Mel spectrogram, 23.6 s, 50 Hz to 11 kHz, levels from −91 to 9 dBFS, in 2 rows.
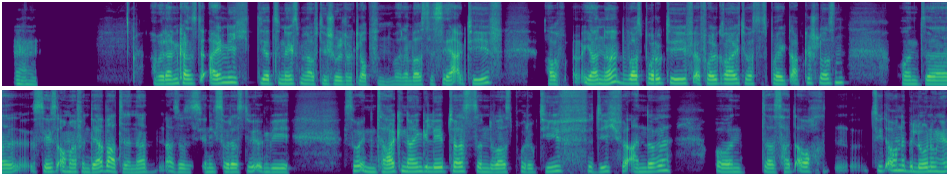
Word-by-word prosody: Mhm. 135 -3 -7 1.4
Aber 145 +1 0
dann 155 +2 +2
kannst 165 -2 +3
du - - -1
eigentlich 195 +4 +3
dir 155 -2 +3
zunächst 155 0 0
mal 155 -2 -3
auf 145 - -1
die 145 - -6
Schulter 135 -2 +1
klopfen, 120 -1 -4
weil 135 -1 -8
dann 130 0 -5
warst 135 +3 +1
du 140 - -9
sehr 140 - +4
aktiv 165 +6 0 0.5
auch, - - 0 0.3
ja, 150 -4 +4
ne? 160 +9 +3
Du 165 -2 -10
warst 155 0 +7
produktiv, 165 0 +3
erfolgreich, 160 +1 +3
du 160 - -2
hast 150 - -3
das - - -8
Projekt 145 -3 +1
abgeschlossen 180 +2 -2 0.6
und, 145 -2 -5
äh, 140 0 +3 0.2
seh 150 - +1
es 155 - +1
auch 170 - +1
mal 150 -1 -1
von 150 -1 -6
der 145 +6 +3
Warte, 135 -6 +2
ne? 140 +2 -3 0.2
Also, 160 -5 -3
es 135 - -5
ist - - 0
ja 150 - -7
nicht 150 -1 -1
so, 150 - +2
dass 145 0 +3
du 170 -3 -6
irgendwie 145 -2 -2 0.7
so 185 - -1
in 165 - -2
den 145 - -7
Tag 150 +2 +4
hineingelebt 160 -1 +2
hast, 170 0 +3
sondern 150 -3 -3
du 140 - -3
warst 145 +1 -1
produktiv 160 +3 -4
für 175 -3 -4
dich, 155 +4 -2
für - - 0
andere 155 +6 0 0.5
und 145 -1 0 0.2
das 145 -2 0
hat 150 - -4
auch 165 +1 +1 0.6
zieht 180 -2 -4
auch - - +2
'ne 200 -1 -1
Belohnung 165 -1 +1
155 Hz, 185 wpm, -23 LUFS, 145-170 Hz, 1.4 s, warst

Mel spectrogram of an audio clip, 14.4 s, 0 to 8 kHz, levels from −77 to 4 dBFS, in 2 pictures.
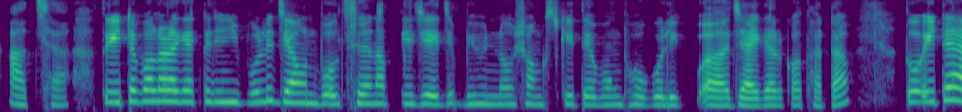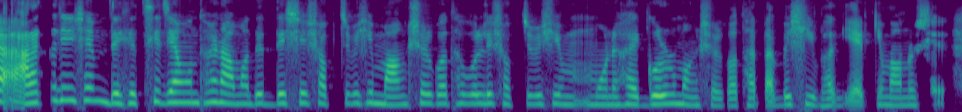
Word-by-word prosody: আচ্ছা। 215 +1 -1 0.3
তো - - -19
এটা 300 +2 +2
বলার 300 0 +6
আগে 290 - +3
একটা 295 - -4
জিনিস 280 0 0
বলি। 280 +3 -1
যেমন 265 -2 +4
বলছিলেন 240 +1 +1
আপনি 240 +1 -9
যে, 240 - +3
এইযে 230 +3 -6
বিভিন্ন 230 -1 -5 0.2
সংস্কৃতি 230 0 -4
এবং 215 +1 -7
ভৌগোলিক 210 -2 -4 0.2
আ - - +5 0.2
জায়গার 195 +1 +3
কথাটা। 200 -1 -4 0.5
তো - - -3 0.2
এটা 335 +4 +4 0.3
আরেকটা 265 +6 +4
জিনিস 335 -1 0
আমি 315 -3 -6
দেখেছি 255 +3 -2
যেমন 275 0 +2
ধরেন 275 0 0
আমাদের 245 +1 -5
দেশে 255 +1 +1
সবচেয়ে 245 +1 -6
বেশি 260 +2 -5
মাংসের 225 +4 0
কথা 240 0 -5
বললে 245 0 -2
সবচেয়ে 230 +1 -6
বেশি 240 +1 -4 0.3
মনে 220 0 -5
হয় 225 -1 -1
গরুর 230 +1 +2
মাংসের 205 -3 -6
কথাটা 195 +2 -4
বেশিরভাগই 205 -3 -4
আরকি - - -10
মানুষের। 205 +9 -5
235 Hz, 185 wpm, -23 LUFS, 215-265 Hz, 0.5 s, বলার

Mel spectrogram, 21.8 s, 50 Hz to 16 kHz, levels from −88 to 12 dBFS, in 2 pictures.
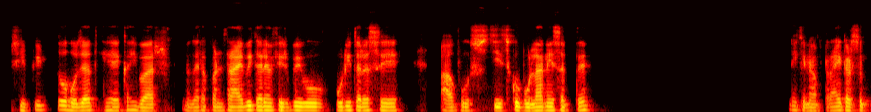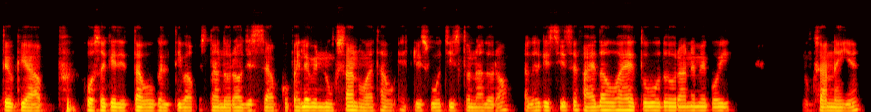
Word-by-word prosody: Repeat 135 +5 -7
तो 140 -1 +3
हो 115 -3 +2
जाती 120 0 +1
है 115 -1 0
कई 130 0 -4
बार। 105 -1 +1 0.4
अगर 110 +1 -5
अपन 115 -1 -4
ट्राई 115 -1 +5
भी 130 +1 +5
करे 120 -1 +4
फिर 115 -1 +1
भी 125 -1 +5
वो 115 0 +5 0.2
पूरी 120 +1 +2
तरह 115 0 +4
से 115 - +1 0.8
आप 110 +2 -4
उस 110 +1 0
चीज़ 110 -1 +1
को 125 - +5
भुला 110 +1 +4
नहीं 120 0 +3
सकते। 120 +4 -2 2.5
लेकिन 125 -5 -4
आप 105 0 -4
ट्राई 115 +2 -1
कर 120 -1 +3
सकते 115 - -1
हो 115 - +4
कि 115 - +4
आप 105 0 -2 0.5
हो 115 - +6
सके 115 0 +4
जितना 105 +2 +2
वो 110 0 0
गलती 105 0 -1
वापस 110 +2 -4
ना 110 - +2
दोहराओ, 105 0 +1
जिससे 105 +2 -2
आपको 110 +1 -4
पहले 115 +1 +4
भी 115 - +3
नुकसान 110 +3 +2
हुआ 105 -1 -2
था। - - -1 0.2
एटलीस्ट 110 -2 -3
वो 110 0 +1
चीज़ 105 -2 -1
तो 115 - -2
ना 105 0 -2
दोहराओ। 105 +5 -5 0.2
अगर 110 +1 -2
किसी 115 -1 -1
चीज़ 115 - -1
से 130 - -1
फ़ायदा 120 -1 0
हुआ 125 0 +2
है, 125 0 +4
तो 120 0 -1
वो 120 0 +3
दोहराने 115 -1 +1
में 115 - 0
कोई 115 0 0 1.0
नुकसान 110 +2 -1
नहीं 110 -2 +1
है। 125 +4 -3
115 Hz, 190 wpm, -23 LUFS, 110-120 Hz, 2.5 s, हो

